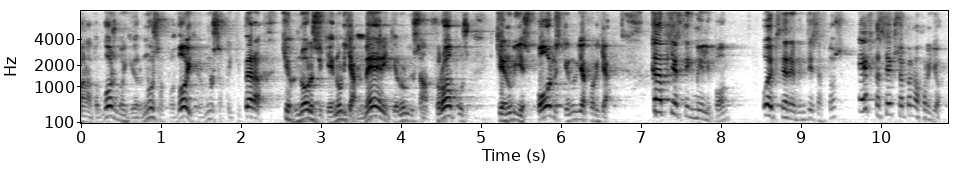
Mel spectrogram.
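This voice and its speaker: A man, a psychologist, telling a story to an audience in a lively way, with many restarts and sudden jumps in pitch for quoted speech.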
